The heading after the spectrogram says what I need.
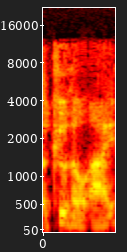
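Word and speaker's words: ACUHO-I: of my association which is the acronym is pronounced akuho i so you're going to see the acuh hyphen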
